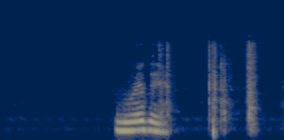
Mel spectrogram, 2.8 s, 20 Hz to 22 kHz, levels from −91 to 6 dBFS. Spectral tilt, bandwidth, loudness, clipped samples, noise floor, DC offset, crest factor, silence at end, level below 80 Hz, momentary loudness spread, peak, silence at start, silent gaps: -6.5 dB/octave; 7.8 kHz; -34 LUFS; under 0.1%; -84 dBFS; under 0.1%; 16 dB; 0.3 s; -82 dBFS; 14 LU; -20 dBFS; 1.15 s; none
